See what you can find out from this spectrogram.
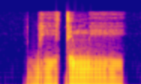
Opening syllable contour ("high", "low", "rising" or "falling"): low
